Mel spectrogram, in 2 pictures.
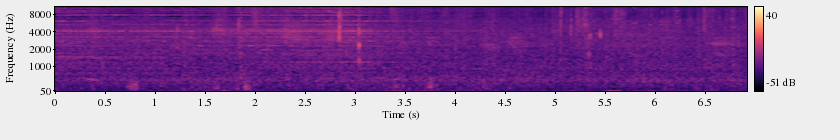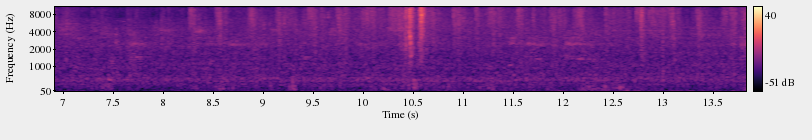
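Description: Footsteps patter quickly over dirt and grass.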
